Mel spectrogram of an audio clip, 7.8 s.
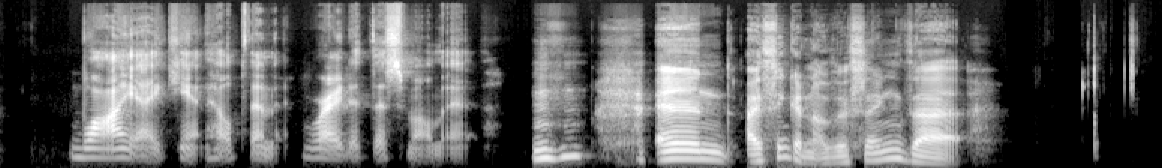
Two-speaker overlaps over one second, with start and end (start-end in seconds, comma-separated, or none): none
